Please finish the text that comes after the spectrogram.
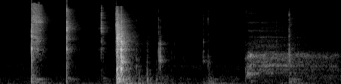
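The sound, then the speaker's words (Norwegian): A pils beer being opened: several sharp clicks and clanks of handling, then a short fizzing hiss as it releases, with no one talking. “jekke meg en eh, pils.”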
